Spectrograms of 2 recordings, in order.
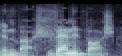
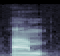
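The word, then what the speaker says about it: Vanden Bossche: Vandenbosch. Vandenbosch.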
